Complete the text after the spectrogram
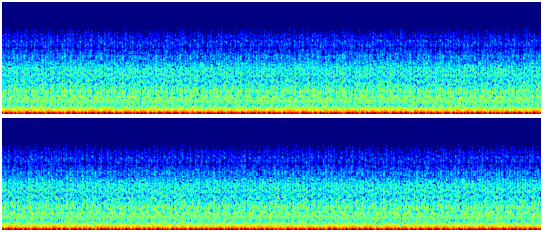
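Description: A car engine hums steadily at a low pitch.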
